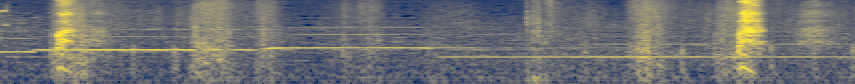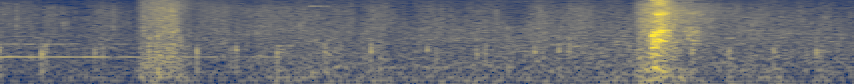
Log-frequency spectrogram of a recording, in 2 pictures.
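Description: Footsteps patter on stone as a game character runs.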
